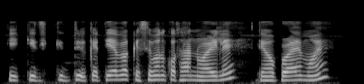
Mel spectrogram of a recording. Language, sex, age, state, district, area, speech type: Assamese, female, 45-60, Assam, Dibrugarh, rural, spontaneous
